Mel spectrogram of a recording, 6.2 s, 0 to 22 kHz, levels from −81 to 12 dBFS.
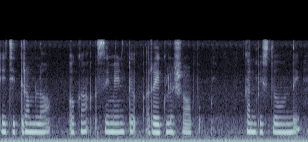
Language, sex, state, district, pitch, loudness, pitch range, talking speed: Telugu, female, Telangana, Mahabubabad, 205 Hz, -15 LUFS, 195-205 Hz, 70 wpm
